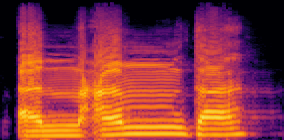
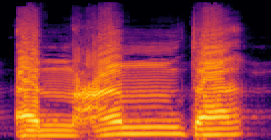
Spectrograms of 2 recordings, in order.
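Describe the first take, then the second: Both takes have the same delivery.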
